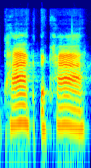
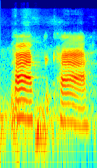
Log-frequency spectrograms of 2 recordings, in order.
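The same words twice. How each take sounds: First: Confident Boston accent, mouth wide open; Boston vowels with the corners of the mouth up. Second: Overdone, not very good Boston accent; poor Boston accent. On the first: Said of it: "put the corners up to say Boston accent". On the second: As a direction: have a clumsy second go at Boston vowels. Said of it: "No, that's not very good". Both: Shown as a demonstration.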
